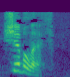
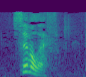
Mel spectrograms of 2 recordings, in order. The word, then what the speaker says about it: Shibboleth: When he said, "No," they said to him, "Then say, Shibboleth." And he would say, "Sibboleth," because he couldn't pronounce it right. They seized him and slaughtered him at the fords at the Jordan. At that time, 42,000 of the Ephraimites fell. Wow. Just couldn't pronounce that shh sound.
